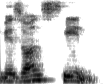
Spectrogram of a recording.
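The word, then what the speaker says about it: mise-en-scène: पहली बार कोइन किया इसका स्पेलिंग है माइस एन सेन एम आई एस फिर हाइन ई एन फिर हाइन एस एन ई सीन इसको बोलते हैं मेजन सेन अन से अच्छा जिसके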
